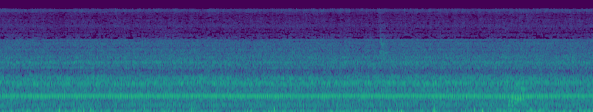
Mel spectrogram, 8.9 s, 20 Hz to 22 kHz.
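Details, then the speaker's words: Slightly older motor during VFD rotational auto-tune, running up to 50 Hz in both directions: constant hum with thin steady whine and faint rough rustle of moving parts; mechanical noise from age, a new motor would lack it. "Ours is slightly an older motor, but if you have a new motor, there will be no extra sound, which moving part sounds won't be"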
